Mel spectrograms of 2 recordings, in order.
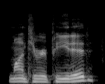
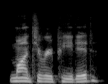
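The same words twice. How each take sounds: Both takes have the same delivery.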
